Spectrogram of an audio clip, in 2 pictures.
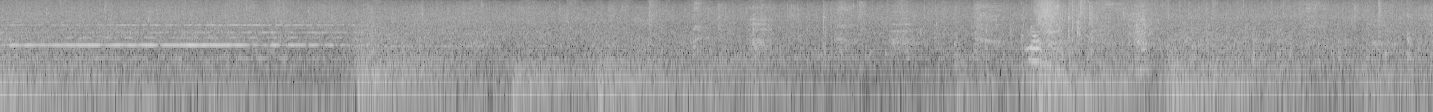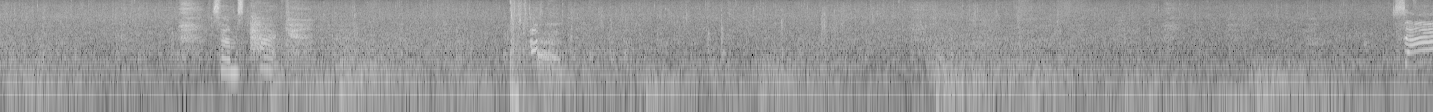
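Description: Rain patters steadily all around.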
